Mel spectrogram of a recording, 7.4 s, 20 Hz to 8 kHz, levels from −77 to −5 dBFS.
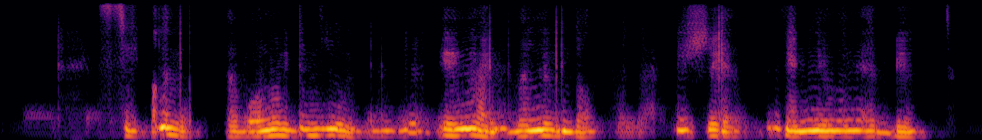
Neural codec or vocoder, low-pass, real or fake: codec, 16 kHz, 0.5 kbps, FreqCodec, smaller model; 7.2 kHz; fake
